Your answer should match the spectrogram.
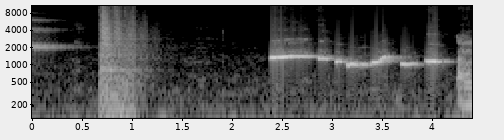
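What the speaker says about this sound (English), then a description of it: "I don't even know what that song is. I don't know why I hate whistling" A person whistles a short tune in wavering, sliding notes, preceded by a brief faint whistle and a soft knock, close and clear with no talking.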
